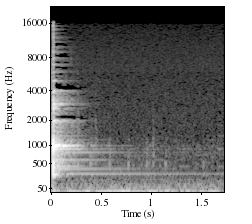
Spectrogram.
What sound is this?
violin pizz vib B4
violin pizzicato vibrato
vibrato, violin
